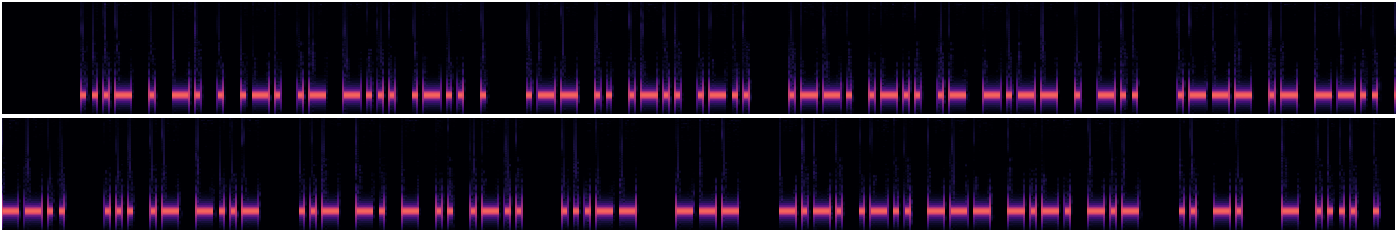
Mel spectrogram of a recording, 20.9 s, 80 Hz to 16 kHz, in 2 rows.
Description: Morse code, heard as a keyed tone, about 28 wpm, 700 Hz. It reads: VENERABLE WILL PLAYED JAZZ SAX UNTIL 3 O CLOCK IN THE
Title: Pangram Challenge v2 - 28wpm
